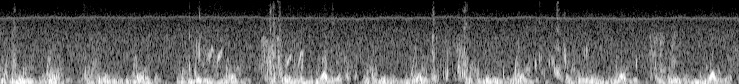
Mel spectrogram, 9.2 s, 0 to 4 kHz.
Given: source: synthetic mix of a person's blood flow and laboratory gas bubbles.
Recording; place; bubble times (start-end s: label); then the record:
Doppler ultrasound of blood flow; precordium
0.14-0.43 s: bubbles
0.52-0.79 s: bubbles
1.00-1.29 s: bubbles
2.32-2.80 s: bubbles
3.21-3.82 s: bubbles
4.12-4.49 s: bubbles
4.58-4.71 s: bubbles
5.36-5.92 s: bubbles
6.25-6.34 s: bubbles
6.67-7.14 s: bubbles
7.27-7.46 s: bubbles
7.91-7.99 s: bubbles
8.11-8.54 s: bubbles
9.04-9.25 s: bubbles
From the record:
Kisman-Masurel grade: 242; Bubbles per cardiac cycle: several, 3 to 8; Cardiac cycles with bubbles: 100%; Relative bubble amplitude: moderate (0.250 to 0.450); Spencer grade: 3 (all of the cardiac periods contain showers or single bubble signals, but not dominating or overriding the cardiac motion signals); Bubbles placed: only in the low amplitude regions of the cardiac cycle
